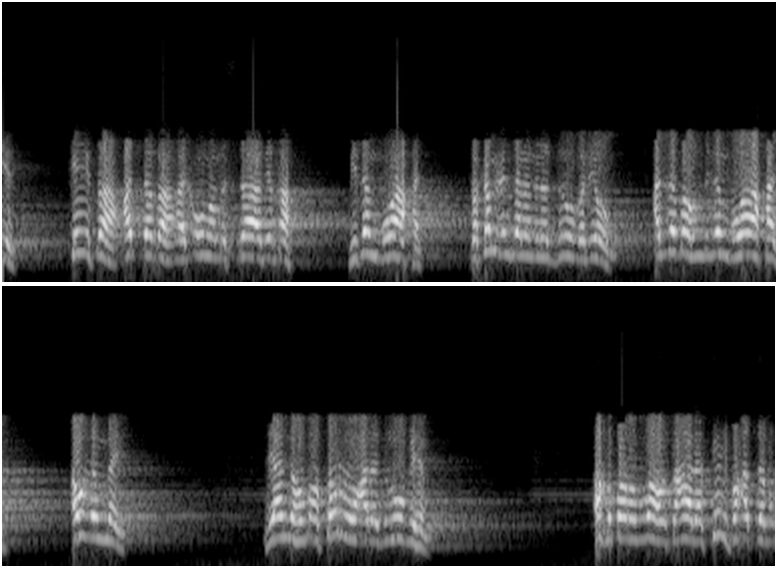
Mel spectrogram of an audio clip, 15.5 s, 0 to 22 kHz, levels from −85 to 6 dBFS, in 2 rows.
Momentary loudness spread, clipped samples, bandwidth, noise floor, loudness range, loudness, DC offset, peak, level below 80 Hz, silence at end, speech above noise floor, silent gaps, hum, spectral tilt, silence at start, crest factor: 12 LU; under 0.1%; 4.1 kHz; -62 dBFS; 3 LU; -15 LUFS; under 0.1%; 0 dBFS; -76 dBFS; 0 s; 48 dB; none; none; -5.5 dB/octave; 0 s; 16 dB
